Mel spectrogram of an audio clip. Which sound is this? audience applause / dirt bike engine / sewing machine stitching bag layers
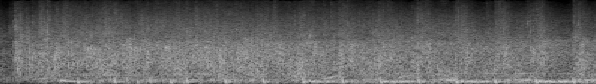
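audience applause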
